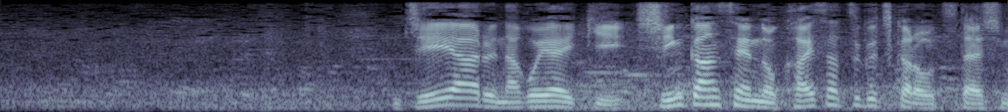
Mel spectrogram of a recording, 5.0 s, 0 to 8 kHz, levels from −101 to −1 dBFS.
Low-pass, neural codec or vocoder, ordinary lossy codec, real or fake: 7.2 kHz; none; none; real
